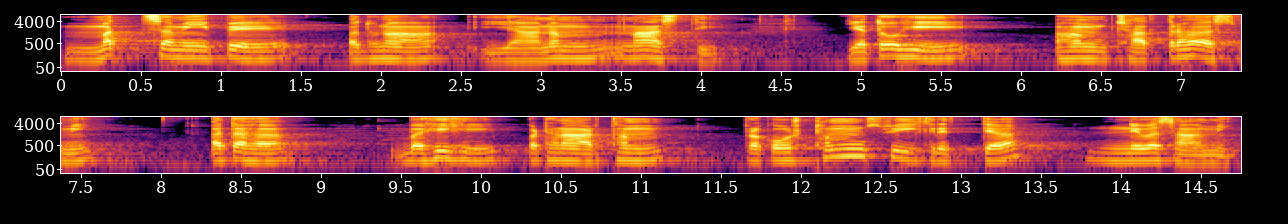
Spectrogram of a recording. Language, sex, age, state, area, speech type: Sanskrit, male, 18-30, Rajasthan, urban, spontaneous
